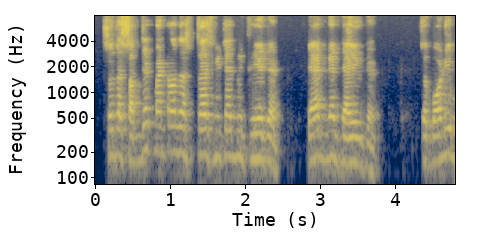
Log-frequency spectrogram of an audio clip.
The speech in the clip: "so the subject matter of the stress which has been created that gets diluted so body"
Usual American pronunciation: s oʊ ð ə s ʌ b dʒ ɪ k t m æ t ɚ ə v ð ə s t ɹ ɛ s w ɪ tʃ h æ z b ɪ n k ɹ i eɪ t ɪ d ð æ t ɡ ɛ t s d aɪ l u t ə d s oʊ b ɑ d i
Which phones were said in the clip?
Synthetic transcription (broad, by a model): s oʊ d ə s ʌ b dʒ ɪ k t m æ t ɚ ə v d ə s t ɹ ɛ s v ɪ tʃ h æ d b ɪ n k ɹ i eɪ t ɪ d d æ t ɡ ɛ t d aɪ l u t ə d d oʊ b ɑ d i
